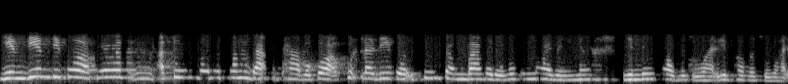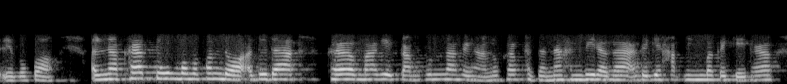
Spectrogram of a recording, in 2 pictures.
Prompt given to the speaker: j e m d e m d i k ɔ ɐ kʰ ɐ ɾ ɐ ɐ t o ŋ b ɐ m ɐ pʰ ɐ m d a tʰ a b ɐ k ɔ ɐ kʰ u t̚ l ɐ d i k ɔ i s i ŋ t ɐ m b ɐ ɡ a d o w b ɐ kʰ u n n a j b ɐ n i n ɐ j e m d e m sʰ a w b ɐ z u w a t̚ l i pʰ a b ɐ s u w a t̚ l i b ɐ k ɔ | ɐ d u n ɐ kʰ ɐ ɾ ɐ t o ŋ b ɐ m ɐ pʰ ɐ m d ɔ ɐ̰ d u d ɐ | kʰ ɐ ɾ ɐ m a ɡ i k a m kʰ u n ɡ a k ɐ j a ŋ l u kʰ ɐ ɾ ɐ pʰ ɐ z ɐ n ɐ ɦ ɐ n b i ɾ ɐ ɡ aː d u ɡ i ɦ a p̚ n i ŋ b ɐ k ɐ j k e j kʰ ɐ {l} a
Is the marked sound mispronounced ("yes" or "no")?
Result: yes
